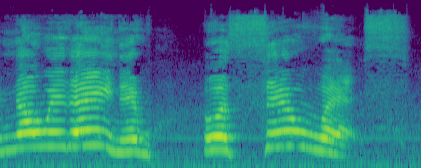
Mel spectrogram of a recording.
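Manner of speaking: high, loud mock whine; indignant protest. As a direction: protest loudly, stretching the last word. Retold friend's angry protest.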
